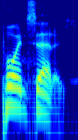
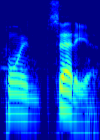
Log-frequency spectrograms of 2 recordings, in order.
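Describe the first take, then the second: First: It is said the everyday, casual way. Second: It is said the careful, full way. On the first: This is how the speaker usually says it. The speaker calls it wrong. "I always called them poinsettias" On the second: This is the standard pronunciation. The speaker calls it right. "the correct pronunciation's poinsettia"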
